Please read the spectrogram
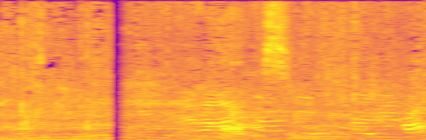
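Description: Children's voices and shouts from kids playing in a swimming pool, several at once with no single voice standing out. The sound drops out abruptly for an instant about half a second in.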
